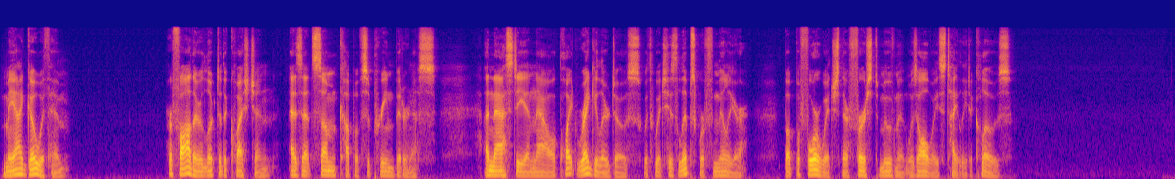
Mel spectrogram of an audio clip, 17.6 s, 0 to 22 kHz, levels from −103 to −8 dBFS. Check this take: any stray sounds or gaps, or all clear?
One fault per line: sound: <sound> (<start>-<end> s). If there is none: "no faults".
no faults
